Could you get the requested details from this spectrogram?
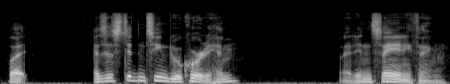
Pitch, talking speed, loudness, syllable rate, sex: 120 Hz, 175 wpm, -18 LUFS, 5.8 syllables/s, male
